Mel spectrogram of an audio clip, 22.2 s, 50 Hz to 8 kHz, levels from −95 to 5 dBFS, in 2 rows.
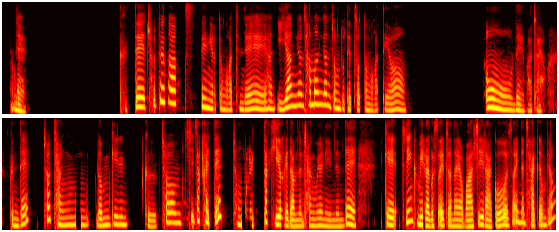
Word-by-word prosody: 네. 160 - -2 1.9
그때 250 0 +2
초등학생이었던 250 - -1
것 175 - -6
같은데 190 +2 -1
한 195 -1 -1
2 190 +3 +1
학년, 275 +3 +2
3 320 +2 -1
학년 305 -3 +1
정도 205 -3 -1
됐었던 175 0 -5
것 155 - -9
같아요. 170 +2 -5 1.6
어 200 -8 +5
네 160 -4 -2
맞아요. 150 -2 -10 0.4
근데 210 - -1 0.3
첫 335 0 +3
장 200 0 -1 0.4
넘길 195 +2 0 0.3
그 155 -6 -4
처음 260 -1 0
시작할 305 -2 0
때 410 - +3 0.2
정말 210 -5 -2 0.4
딱 - - +3
기억에 200 -4 +5
남는 165 +1 +1
장면이 180 -2 -2
있는데 165 +5 0 0.5
이렇게' 195 -3 +2
Drink 285 +1 0
me 205 -2 +6
'라고 170 -1 +4
써 - - 0
있잖아요. 165 -2 +1
마시라고 165 0 +2
써 - - -3
있는 260 -3 0
작은 190 - -1
병? 345 - -3
195 Hz, 235 characters per minute, -26 LUFS, 175-240 Hz, 1.9 s, me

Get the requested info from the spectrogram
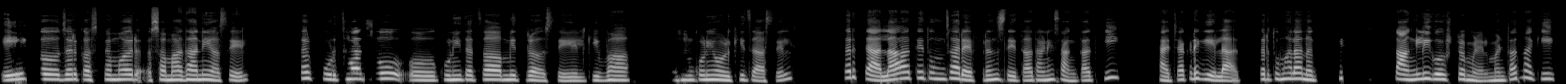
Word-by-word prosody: एक 235 +4 +1
अ, 235 -1 +4
जर 235 +1 +3
कस्टमर 225 +2 +1 0.2
समाधानी 220 +2 +4
असेल, 190 -1 -1 0.6
तर 285 - +2
पुढचा 245 +2 +1
जो 265 +3 -1 0.4
अ, - - -4
कुणी 215 0 +3
त्याचा 220 +1 +2
मित्र 210 -1 +1
असेल 170 -1 -2
किंवा 195 +1 0 0.5
अजून 205 +2 -1
कोणी 220 +1 +2
ओळखीचा 200 -2 +1
असेल, 185 +8 -5 0.5
तर 310 +1 +1
त्याला 220 +4 +4
ते 295 - -1
तुमचा 270 0 +1
रेफरन्स 215 +2 0
देतात 190 0 -2
आणि 205 +3 +2
सांगतात 190 -4 -3
की 320 +3 -2 0.4
"ह्याच्याकडे 215 +8 0
गेलात 185 -8 +1 0.2
तर 240 - -1
तुम्हाला 265 +2 +2
नक्कीच 225 +5 -2 0.5
चांगली 240 +3 +4
गोष्ट 240 -2 +1
मिळेल." 185 -7 +1
म्हणतात 190 +8 0
ना 315 - -1
की 255 0 -3
220 Hz, 150 wpm, -22 LUFS, 195-240 Hz, 0.6 s, अ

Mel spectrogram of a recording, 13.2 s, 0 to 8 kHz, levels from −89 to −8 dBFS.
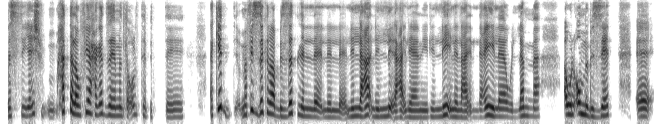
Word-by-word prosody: بس 195 +1 -4
يعيش 210 +5 0
م 335 0 -15
حتى 310 +2 +5
لو 235 -4 +5
فيها 275 +5 +3
حاجات 240 -1 +1
زي 210 -1 +2
ما 205 0 -3
أنت 200 - -8
قُلت 235 -1 -9
بت 175 -4 -14 1.1
أكيد 380 -3 +4 0.2
ما 225 - -2
فيش 345 +8 +3
ذكرى 275 -3 +4
بالذات 195 +7 0
لل 190 -4 -2
لل 170 -1 -3 0.2
للع 190 +3 +4
لل 185 0 -3
ع 170 +2 +2
يعني 165 0 -4
لل 180 +3 -1
للع 170 -2 0
للعيلة 185 +3 +1
واللمّة 185 +3 -3 0.5
أو 235 +1 +6
الأم 240 -1 +3
بالذات 205 +3 -1 0.5
آآ 185 0 -1
195 Hz, 140 wpm, -23 LUFS, 180-230 Hz, 1.1 s, أو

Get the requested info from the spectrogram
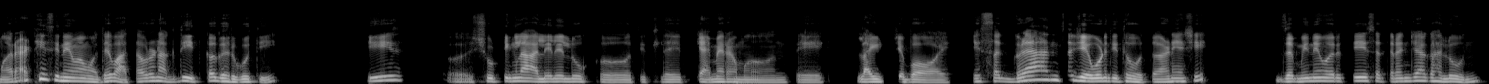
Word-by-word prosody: मराठी 205 - +1
सिनेमामध्ये 150 - +2
वातावरण 150 +4 0
अगदी 150 +3 +1
इतकं 140 +5 -1
घरगुती, 125 -6 +1 1.0
की 180 +5 +2 0.5
अ, - - -9
शूटिंगला 150 +3 +1
आलेले 130 0 +2
लोकं, 110 -5 -3
तिथले 115 +1 -6 0.2
कॅमेरामन, 110 -4 -1
ते 105 -1 -7 0.4
लाईटचे 120 +1 0
बॉय 100 -3 0 0.3
हे 140 - -2
सगळ्यांचं 190 +10 +1
जेवण 150 -2 +6
तिथं 145 0 0
होतं. 120 -2 -1
आणि 125 +4 +1
अशी 180 +9 -2 0.8
जमिनीवरती 155 +3 +2
सतरंजा 150 +2 -2
घालून, 135 -5 0
135 Hz, 105 wpm, -25 LUFS, 120-155 Hz, 1.0 s, जेवण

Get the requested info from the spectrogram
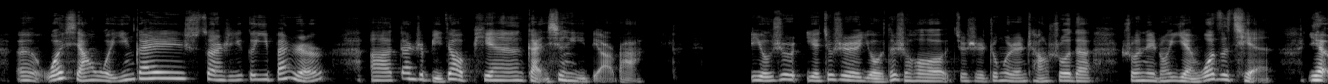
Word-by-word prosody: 嗯， 190 -2 -3
我 275 - +6
想 195 -9 +1
我 175 - +1
应 190 +10 -2
该 275 +1 +4
算 230 -5 -1
是 195 - -7
一 205 +2 -6
个 220 +1 -4
一 225 0 -3
般 250 +7 0
人 - - +3
儿， - - -2 0.4
啊， 190 0 0
但 255 +7 -2
是 230 -1 -2
比 145 -9 -2
较 220 - +3
偏 195 -1 0
感 170 - +2
性 180 +9 +1
一 145 -4 -4
点 - - -5
儿 - - -5
吧。 - - -7 1.1
有 180 -2 +3
时 215 +5 -2
候 225 - +3
也 175 -2 0
就 225 +7 -2
是 200 -5 +3
有 140 -4 +1
的 210 - -1
时 190 -5 -2
候， 160 -3 0
就 165 - -9
是 155 -2 -1
中 175 +5 -6
国 180 - -2
人 150 -1 -2
常 155 -3 -5
说 175 +2 +1
的， 155 -3 -1 0.3
说 180 0 -2
那 175 -2 0
种 160 +2 -3
眼 160 -6 +1
窝 220 +5 +5
子 225 -2 0
浅， 200 - 0 0.3
眼 200 0 +8
190 Hz, 235 characters per minute, -24 LUFS, 165-220 Hz, 1.1 s, 眼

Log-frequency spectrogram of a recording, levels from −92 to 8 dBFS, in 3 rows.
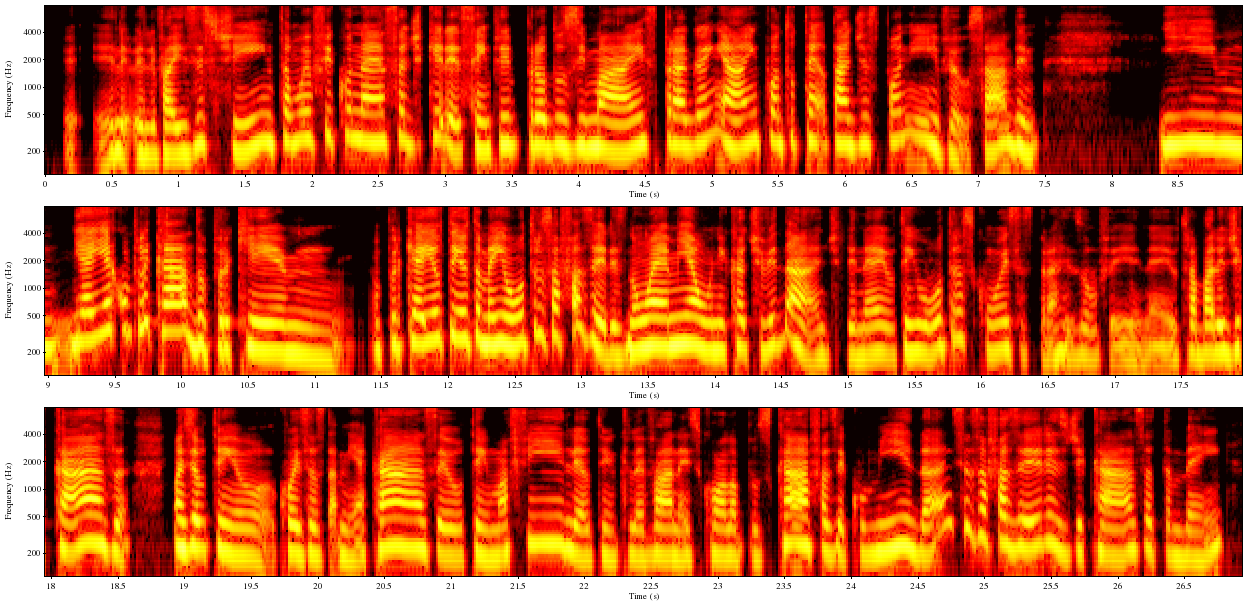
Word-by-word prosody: e - - -15
ele 195 +1 -4
ele 185 -1 -2
vai 185 0 +1
existir, 205 +1 -4 0.2
então, 255 +1 -2
eu 275 - -2
fico 290 +1 -6
nessa 260 0 +1
de 235 +2 -7
querer 225 -7 0
sempre 220 +3 -2
produzir 230 -1 -1
mais 220 +2 +3
para 235 -2 +2
ganhar 240 -2 +1
enquanto 260 0 -4
tem 260 +2 -3
tá 245 -1 +3
disponível, 240 - -5
sabe? 220 -5 -1 0.9
E 245 +1 +1 0.4
e 255 - +2
aí 280 +5 +4
é 350 - +5
complicado, 335 - +4
porque, 215 -2 +1
hum, 180 -3 -4 0.3
porque 245 +3 -1
aí 250 - +6
eu 275 - +2
tenho 280 -3 +3
também 250 -2 +4
outros 260 +6 0
afazeres, 250 - 0
não 220 +2 +5
é 235 0 +7
minha 245 0 +5
única 210 0 0
atividade, 215 -4 0
né, 185 +2 -2
eu 185 -2 -7
tenho 200 +1 -1
outras 230 +8 -4
coisas 205 -2 -7
pra - - -9
resolver, 175 - -8
né, 230 - -10
eu 205 - -8
trabalho 195 +1 +1
de 215 +2 -3
casa, 235 +1 +4 0.3
mas 235 0 +5
eu 230 - +4
tenho 190 -6 -3
coisas 195 -2 -1
da - - -6
minha 180 -2 -5
casa, 230 -2 +4
eu 185 -2 -3
tenho 185 0 -4
1 190 +2 -1
filha, 260 -5 -2
eu 180 - -5
tenho 180 0 -8
que 190 - -14
levar 185 0 0
na 180 - -5
escola, 185 0 -4
buscar, 195 +8 +2
fazer 205 -3 -4
comida, 210 - -1
esses 390 -6 -6
afazeres 245 -4 0
de 205 +2 -6
casa, 210 +2 -1
também, 185 +4 -7
225 Hz, 170 wpm, -20 LUFS, 195-250 Hz, 0.9 s, é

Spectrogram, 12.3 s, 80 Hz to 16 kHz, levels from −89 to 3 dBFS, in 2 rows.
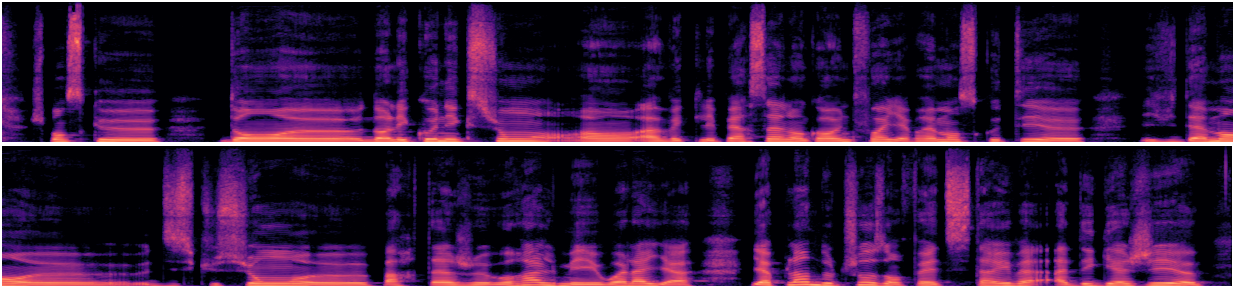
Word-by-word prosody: Je - - -16
pense 225 0 +1
que 180 -5 +2 0.3
dans, 190 0 +4
heu, 170 -1 +1
dans 185 +2 +2
les 190 +1 +2
connexions 230 +3 +1
en 175 -5 -2
avec 170 0 -1
les 175 - -2
personnes 180 +7 -1
encore 180 -1 +1
une 180 - -2
fois, 225 +5 -2
il - - -1
y - - +1
a - - -2
vraiment 180 +5 -1
ce 200 - -7
côté, 195 +3 -2
heu, 170 -1 0 0.3
évidemment, 185 +5 +2
heu, 165 -2 -3
discussion, 180 +6 -1
heu, 160 -1 +1
partage, 170 +1 -2
heu, 165 - +1
oral. 220 +9 0
Mais 165 -3 +1
voilà 200 +6 +2
il 200 - -1
y - - +1
a 145 +1 0 0.3
il - - 0
y - - +8
a 175 - +4
plein 285 +10 +1
d'autres 220 -6 +1
choses 260 -2 0
en 180 - +1
fait, 185 0 -2
si 190 +1 -2
tu - - -6
arrives 210 +2 +1
à 190 - 0
à 175 - -1
dégager, 195 +5 +1
heu, 175 -3 +3
185 Hz, 240 wpm, -23 LUFS, 170-210 Hz, 0.3 s, y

